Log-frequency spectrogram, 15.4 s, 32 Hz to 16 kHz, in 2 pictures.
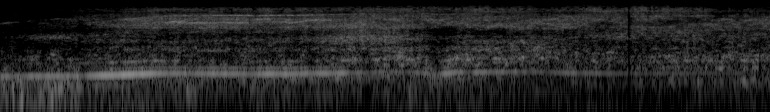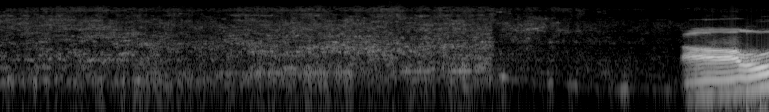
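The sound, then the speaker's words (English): Doug Meisinger's diesel superstock tractor, Scrappy, out of Goodland, Kansas, roars through a pulling run of 338.62, a steady low engine drone with a hissing, whining top that holds for about thirteen seconds before dropping off. A sudden loud burst follows. “Diesel Superstock time. Doug Meisinger, longest pass of the weekend last night with this tractor.”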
